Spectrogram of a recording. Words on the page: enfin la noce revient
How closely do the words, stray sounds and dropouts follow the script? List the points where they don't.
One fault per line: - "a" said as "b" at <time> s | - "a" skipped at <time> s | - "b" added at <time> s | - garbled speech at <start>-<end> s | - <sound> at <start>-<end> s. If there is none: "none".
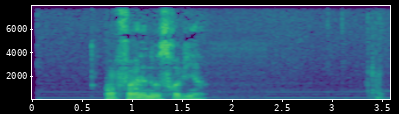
none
